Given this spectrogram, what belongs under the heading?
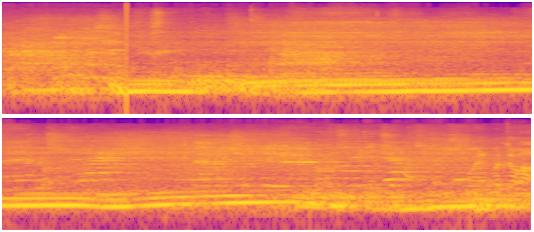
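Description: Rear-mounted engine of a Volkswagen Kübelwagen at a Normandy museum near Omaha Beach, running with a steady low drone and shifting pitch throughout, with people talking over it.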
